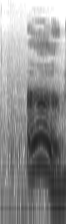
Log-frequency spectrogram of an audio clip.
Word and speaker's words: herb: Herbs, yeah, herbs. That's what I said. There we go. There we go. Herb, like the secret KFC recipe? Yes. No H herb? Well, the H is silent in herbs.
